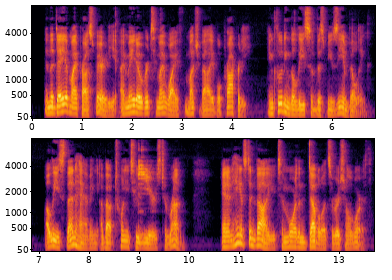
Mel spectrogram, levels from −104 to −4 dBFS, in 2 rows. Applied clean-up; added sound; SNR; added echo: neural mask model DeepFilterNet 3.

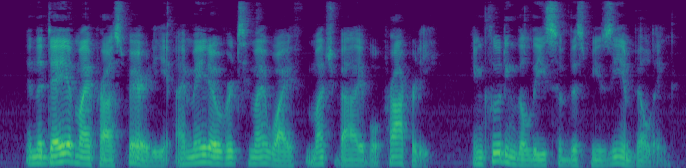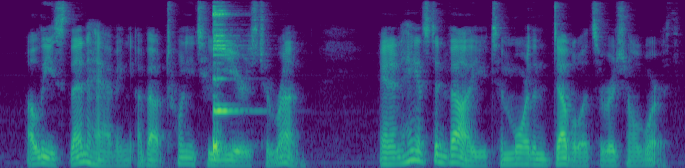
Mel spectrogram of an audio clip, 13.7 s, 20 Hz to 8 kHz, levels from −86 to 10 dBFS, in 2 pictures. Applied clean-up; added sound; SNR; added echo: none; Cowbell; -2 dB; none.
